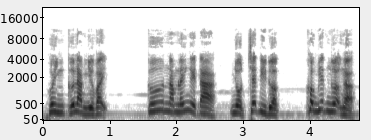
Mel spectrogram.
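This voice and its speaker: A woman's voice: fairly high pitch, expressive, brisk, soft background music, voice pushed up. A man voicing a bashful young woman in a martial-arts romance audiobook, speaking in a coy, pleading tone. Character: young shy lovestruck woman, bashful and teasing.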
